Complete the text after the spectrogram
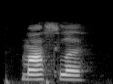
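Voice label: "маслӧ", Komi, female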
